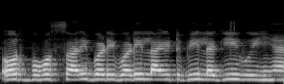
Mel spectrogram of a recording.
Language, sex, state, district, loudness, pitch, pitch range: Hindi, female, Uttar Pradesh, Shamli, -15 LUFS, 230 Hz, 225-235 Hz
